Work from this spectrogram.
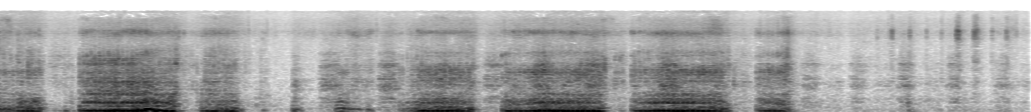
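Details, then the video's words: Playful growling from a bulldog puppy and a pug at play, low throaty rumbles in uneven bursts over about eight seconds with panting, then quieter huffs and light clicks toward the end. "Bulldog puppy and pug playing"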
